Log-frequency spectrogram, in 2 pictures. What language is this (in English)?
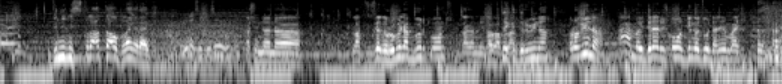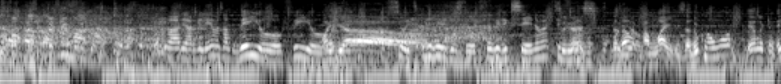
Dutch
